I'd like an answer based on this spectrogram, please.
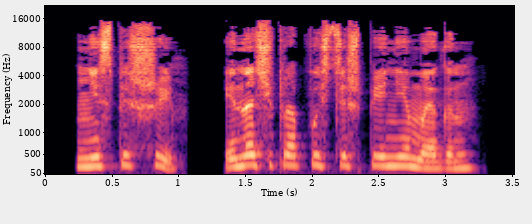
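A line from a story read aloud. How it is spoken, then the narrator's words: Calmer tone. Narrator (Russian): добавил Шин уже более спокойным тоном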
